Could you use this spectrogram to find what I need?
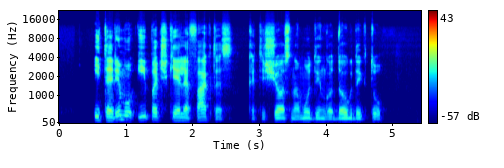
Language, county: Lithuanian, Kaunas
